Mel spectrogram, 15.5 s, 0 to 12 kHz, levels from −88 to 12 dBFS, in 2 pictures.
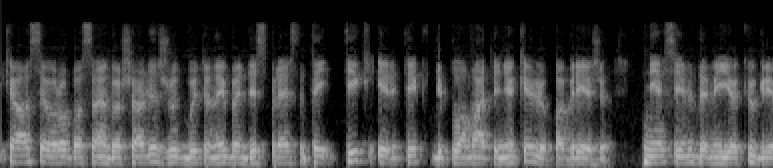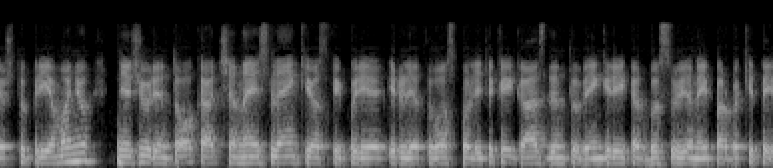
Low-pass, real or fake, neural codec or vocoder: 7.2 kHz; real; none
